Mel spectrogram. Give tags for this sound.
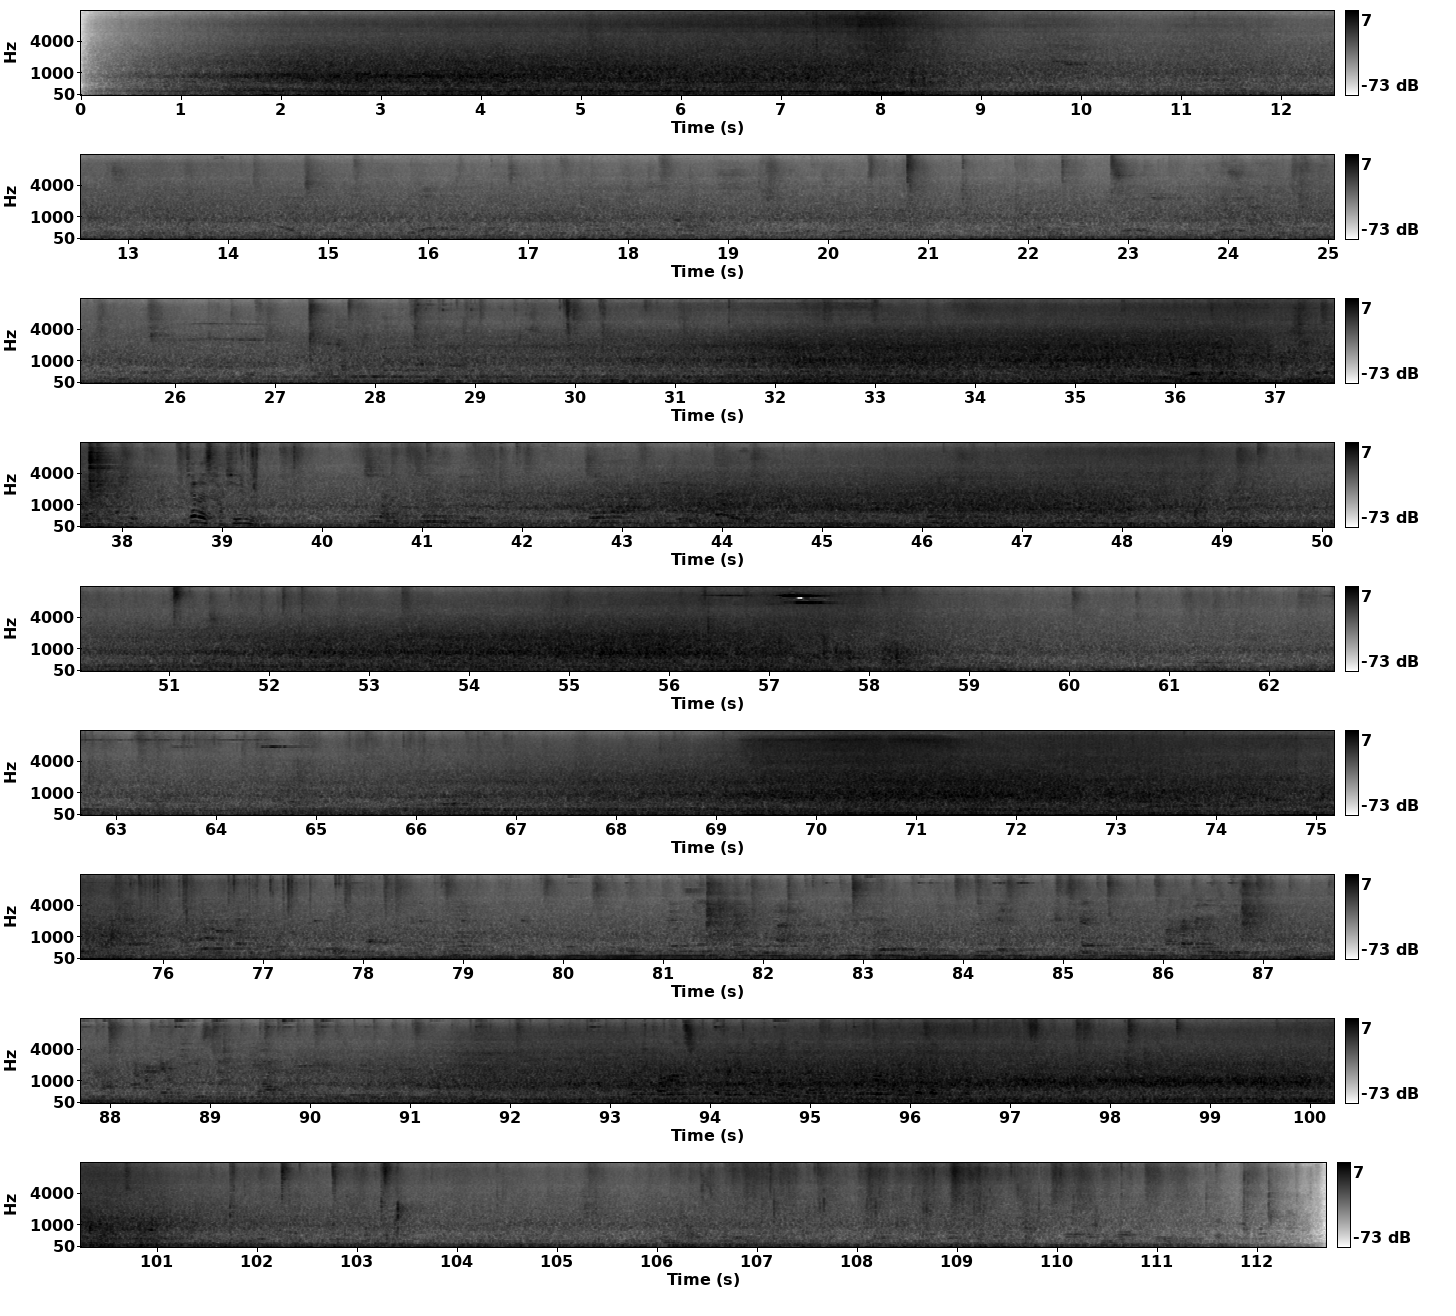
korean; seoul; footsteps; korea; cars; voice; field-recording

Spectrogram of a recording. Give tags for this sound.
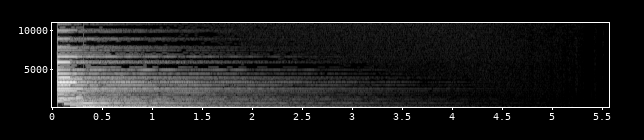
bootup; click; effect; desktop; startup; clicks; bleep; sound; intros; intro; sfx; game; application; event; blip

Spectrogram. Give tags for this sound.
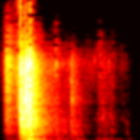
hit; smack; wood

